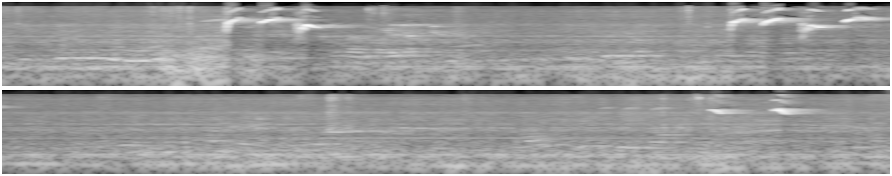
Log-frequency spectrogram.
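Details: Cinereous tit in energetic 'wucit' song, a lure meant to stir young birds to reply; two short runs of three to four high piercing whistles, a softer pair near the end, against a faint rumbling background.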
